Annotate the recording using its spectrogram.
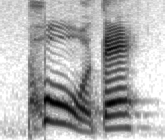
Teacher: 첫 번째 음절을 발음할 때 바람을 많이 내보냈어요.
